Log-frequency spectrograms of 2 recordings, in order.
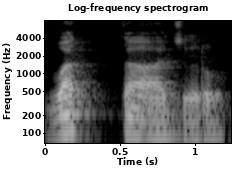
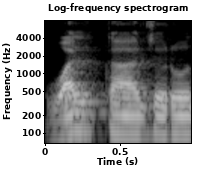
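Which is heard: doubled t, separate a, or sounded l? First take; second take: doubled t; sounded l. First: No separate 'a' or 'l'; the t is doubled. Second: An 'l' sound is pronounced before the t. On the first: The speaker calls it right. "അലിഫ് ഉച്ചരിക്കൂല, ലാം ഉച്ചരിക്കൂല" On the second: The speaker calls it wrong. "ലാം ഉച്ചരിച്ചോ? വൽ താജിറു എന്ന് പറഞ്ഞോ? ഇല്ല"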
